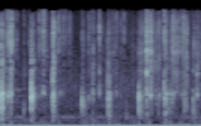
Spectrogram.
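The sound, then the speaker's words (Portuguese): A horse stamps its hooves on the ground, making a few faint, irregular thuds with soft, hollow knocks and no voices. “E ele, como se me agradecesse, bateu as patas no chão e relinchou”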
